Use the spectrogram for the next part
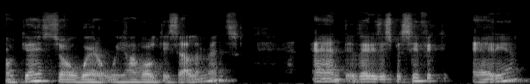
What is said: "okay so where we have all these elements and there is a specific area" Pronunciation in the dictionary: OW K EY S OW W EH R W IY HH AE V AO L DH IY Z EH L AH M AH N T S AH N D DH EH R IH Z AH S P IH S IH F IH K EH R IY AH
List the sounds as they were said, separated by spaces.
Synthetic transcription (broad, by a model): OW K EY S OW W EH R W IY HH AE V AO L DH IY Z EH L AH M AH N T S AH N D DH EH R IH Z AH S P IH S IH F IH K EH R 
